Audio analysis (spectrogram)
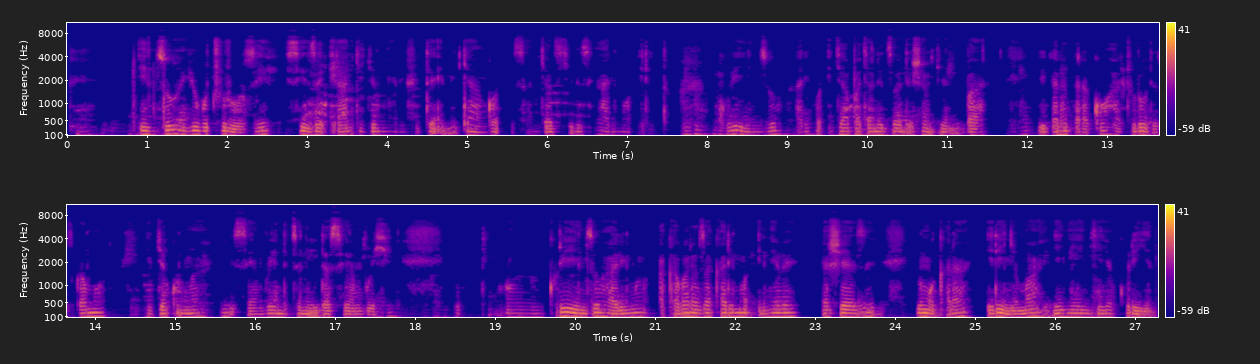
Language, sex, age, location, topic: Kinyarwanda, male, 18-24, Musanze, finance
